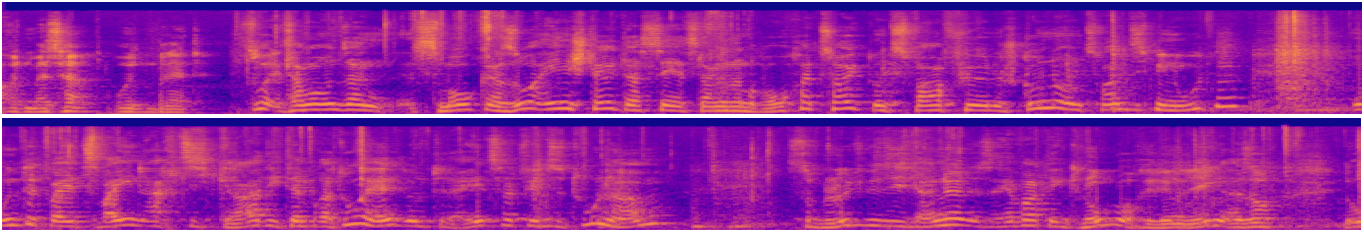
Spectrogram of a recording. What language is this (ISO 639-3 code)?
deu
